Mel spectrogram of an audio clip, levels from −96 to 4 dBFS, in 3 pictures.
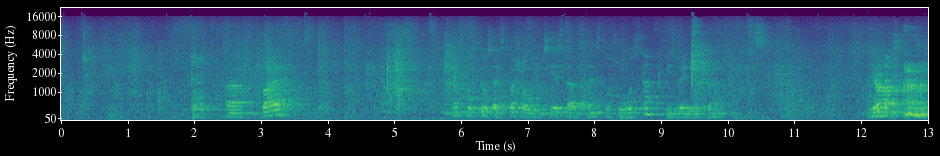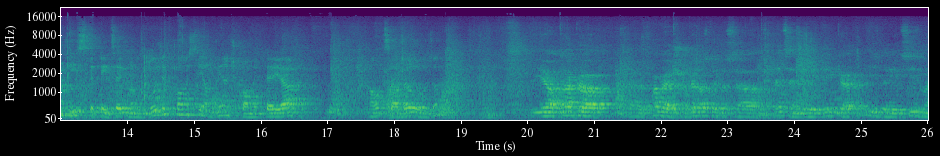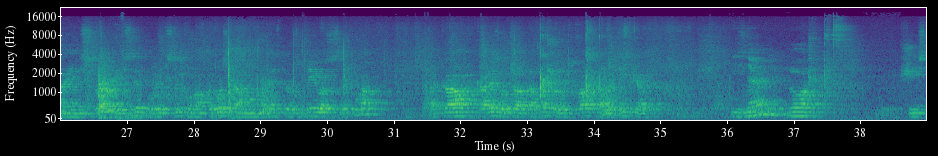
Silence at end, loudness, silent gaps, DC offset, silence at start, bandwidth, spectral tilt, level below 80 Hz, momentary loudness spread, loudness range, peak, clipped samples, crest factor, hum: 0 s; -26 LUFS; none; 0.1%; 0 s; 18 kHz; -4.5 dB/octave; -54 dBFS; 14 LU; 6 LU; 0 dBFS; under 0.1%; 26 dB; none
